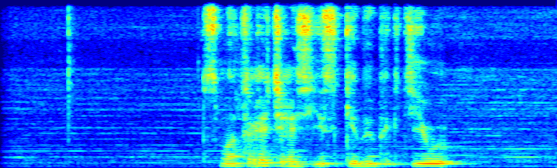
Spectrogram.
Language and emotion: Russian, neutral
